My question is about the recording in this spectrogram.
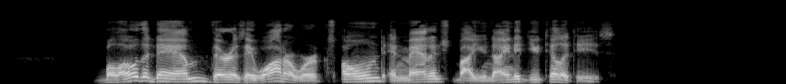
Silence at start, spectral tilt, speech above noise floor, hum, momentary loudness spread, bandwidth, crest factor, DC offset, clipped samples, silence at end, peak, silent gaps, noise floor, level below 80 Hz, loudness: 1 s; -6 dB/octave; 70 dB; none; 6 LU; 8.4 kHz; 16 dB; under 0.1%; under 0.1%; 1.75 s; -2 dBFS; none; -86 dBFS; -56 dBFS; -16 LUFS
